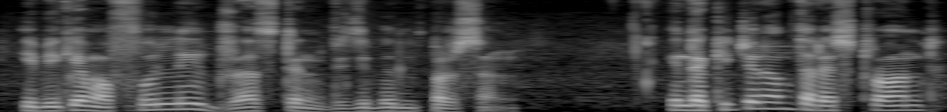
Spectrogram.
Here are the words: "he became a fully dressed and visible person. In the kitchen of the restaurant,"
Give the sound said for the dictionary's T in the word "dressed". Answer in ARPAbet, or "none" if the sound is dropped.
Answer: T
